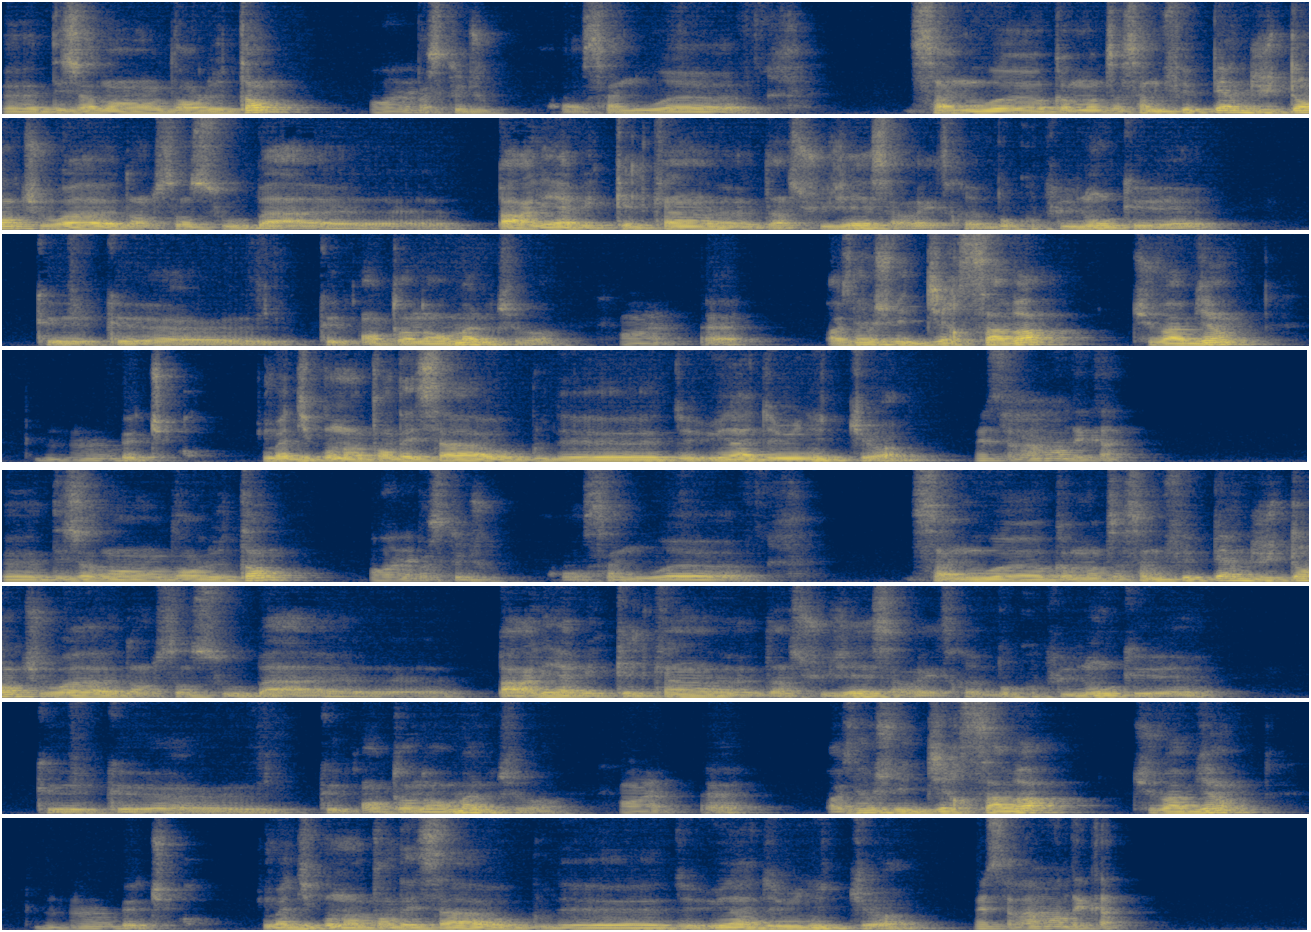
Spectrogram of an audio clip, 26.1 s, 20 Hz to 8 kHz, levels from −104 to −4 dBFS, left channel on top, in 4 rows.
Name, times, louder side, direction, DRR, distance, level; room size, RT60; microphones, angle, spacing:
voice 1, 0.0-1.5 2.1-2.4 2.8-3.8 4.6-12.6 13.2-15.8 16.6-16.7 17.2-18.4 18.7-19.3 20.2-20.4 20.9-24.2, left 2 dB, 80° left, 0.9 m, -25 dB
voice 2, 1.8-2.2 16.2-16.5 19.8-20.2 24.5-25.2, right 2 dB, 75° right, 0.7 m, -35 dB
3.8 x 3.6 x 2.8 m
head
